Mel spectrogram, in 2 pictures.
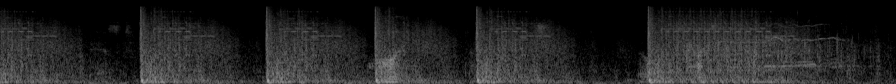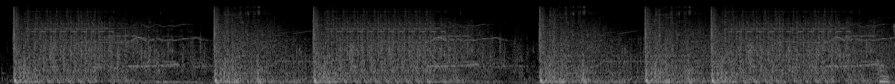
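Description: Repeated gunshots ring out at a shooting gallery in the video game The Evil Within 2, a dozen or so sharp cracks in an irregular rhythm, each followed by a short decaying tail, loud and close.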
